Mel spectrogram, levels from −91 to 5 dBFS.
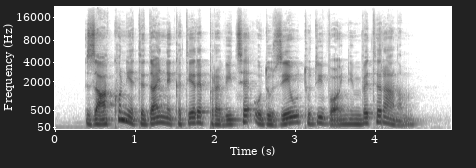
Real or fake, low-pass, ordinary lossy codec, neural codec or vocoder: real; none; none; none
